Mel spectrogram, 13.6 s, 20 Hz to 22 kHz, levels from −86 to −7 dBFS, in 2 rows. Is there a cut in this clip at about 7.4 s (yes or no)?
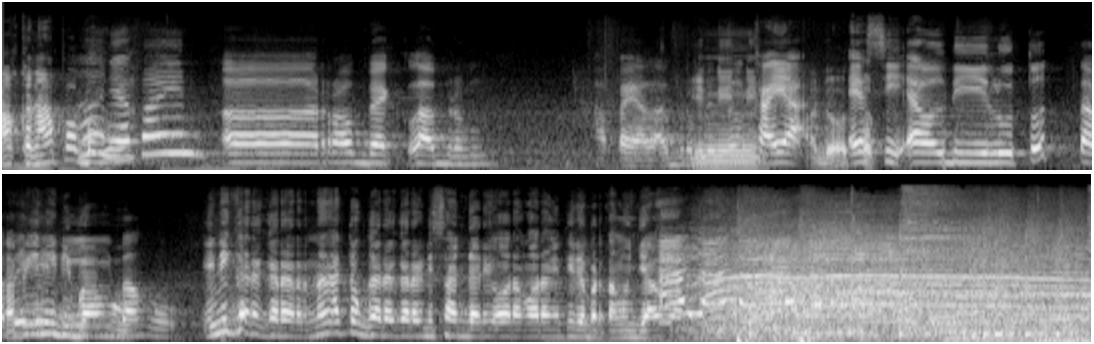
no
